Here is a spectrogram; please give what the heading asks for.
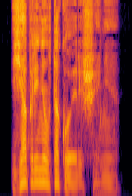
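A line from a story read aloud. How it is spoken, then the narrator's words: Pleasant gentle voice. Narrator (Russian): отвечал Арамис самым приятным нежным голосом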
